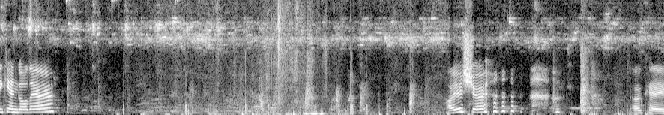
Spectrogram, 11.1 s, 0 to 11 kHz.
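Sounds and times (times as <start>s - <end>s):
footsteps on hard floor: 1.1s - 7.6s, 9.2s - 11.0s.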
